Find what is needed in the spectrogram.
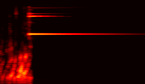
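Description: Channel logo jingle: a run of quick rising notes that ends about half a second in on a bright, high chime, which rings out and fades over about two seconds.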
